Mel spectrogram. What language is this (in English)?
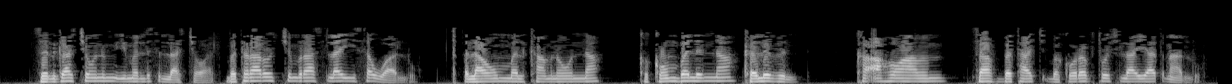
Amharic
